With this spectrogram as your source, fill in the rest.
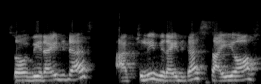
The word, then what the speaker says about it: psi: This is what is called as psi, P-S-I, P is silent, right?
